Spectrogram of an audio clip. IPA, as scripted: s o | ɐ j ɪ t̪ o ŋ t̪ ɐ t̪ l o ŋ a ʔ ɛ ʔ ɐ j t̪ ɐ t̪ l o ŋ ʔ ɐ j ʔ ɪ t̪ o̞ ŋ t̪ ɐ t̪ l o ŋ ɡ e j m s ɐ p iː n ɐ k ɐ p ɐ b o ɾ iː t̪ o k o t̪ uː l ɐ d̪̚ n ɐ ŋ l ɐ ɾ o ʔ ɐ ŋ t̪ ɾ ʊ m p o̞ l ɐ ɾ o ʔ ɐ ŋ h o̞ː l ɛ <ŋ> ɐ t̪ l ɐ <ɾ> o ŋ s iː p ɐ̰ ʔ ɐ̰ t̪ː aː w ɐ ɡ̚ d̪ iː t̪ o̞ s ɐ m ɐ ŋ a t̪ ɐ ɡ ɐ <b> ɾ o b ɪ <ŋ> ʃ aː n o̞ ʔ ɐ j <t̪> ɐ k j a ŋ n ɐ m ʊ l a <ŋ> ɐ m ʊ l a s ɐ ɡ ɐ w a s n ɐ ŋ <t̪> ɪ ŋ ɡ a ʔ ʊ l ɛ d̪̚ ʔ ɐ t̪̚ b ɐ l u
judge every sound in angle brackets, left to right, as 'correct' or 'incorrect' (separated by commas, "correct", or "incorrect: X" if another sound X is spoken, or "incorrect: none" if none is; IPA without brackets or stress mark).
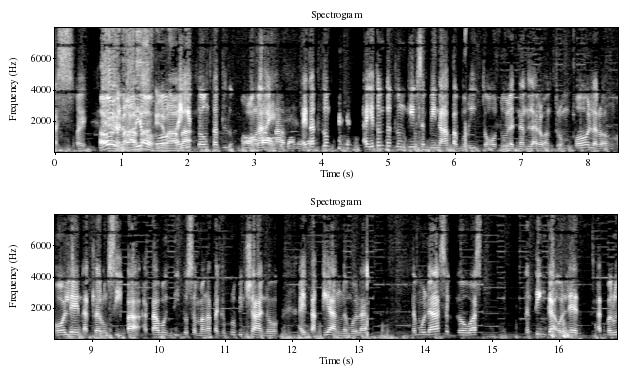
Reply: incorrect: n, correct, incorrect: p, incorrect: n, correct, incorrect: n, correct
